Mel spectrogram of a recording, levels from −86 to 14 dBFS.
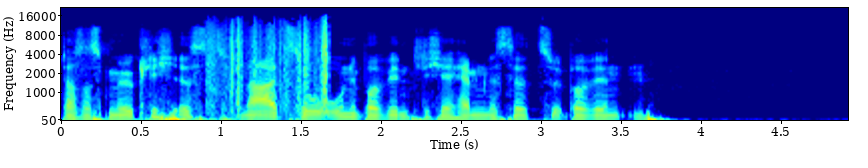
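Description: A speech clip with cable scratch noise from 0.89 to 1.68 s: dense, uneven scratching sits only a few dB below the speech. It is likely a worn cable or connector being moved. Unlike steady hiss or isolated clicks, it comes as one irregular, rustling burst.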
